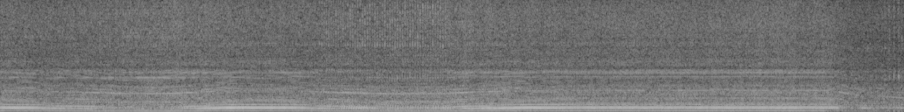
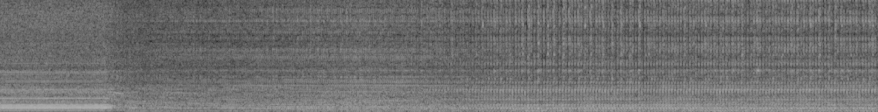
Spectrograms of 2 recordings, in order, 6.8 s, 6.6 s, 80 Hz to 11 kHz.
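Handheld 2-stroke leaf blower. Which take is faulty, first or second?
second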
